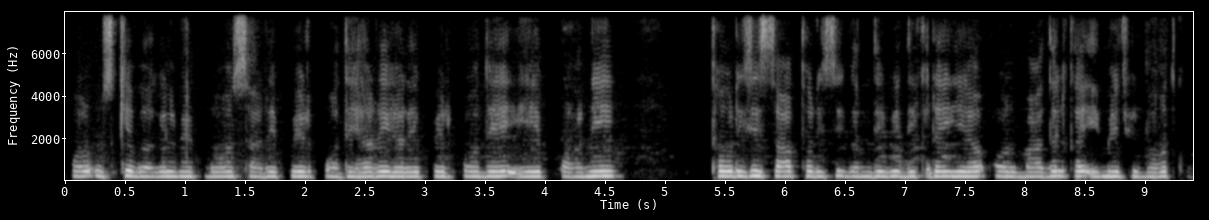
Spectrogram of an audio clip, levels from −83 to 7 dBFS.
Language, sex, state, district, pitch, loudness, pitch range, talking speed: Maithili, female, Bihar, Muzaffarpur, 220 Hz, -18 LUFS, 215-230 Hz, 185 wpm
